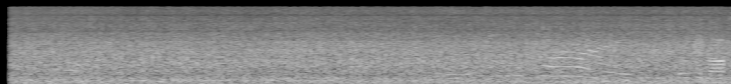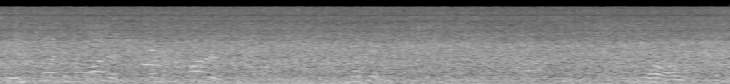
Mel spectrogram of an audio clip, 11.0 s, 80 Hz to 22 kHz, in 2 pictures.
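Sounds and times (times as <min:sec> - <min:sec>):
fountain jet splashing into pool: 0:00.1 - 0:10.9.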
